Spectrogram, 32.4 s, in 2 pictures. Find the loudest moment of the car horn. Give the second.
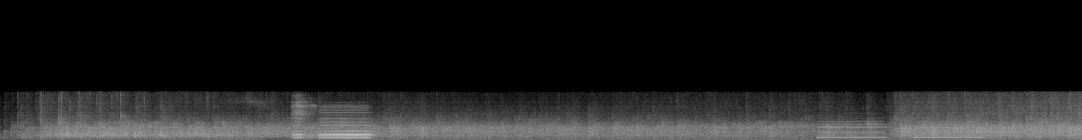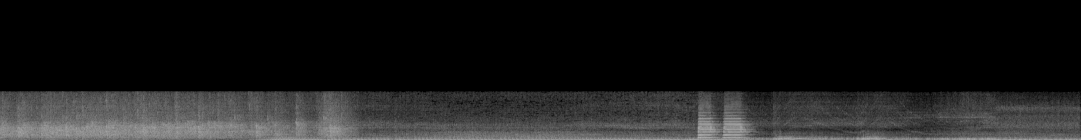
5 s.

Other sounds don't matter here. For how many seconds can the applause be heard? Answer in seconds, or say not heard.
22 s.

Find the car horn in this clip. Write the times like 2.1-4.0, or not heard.
4.3-5.6, 12.2-14.6, 26.7-27.6.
